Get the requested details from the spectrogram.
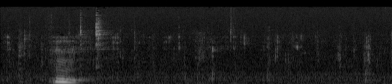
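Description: People chew creamy, mayonnaise-based potato salad served as a side, with soft, quiet, wet mouth sounds; a brief low hum of voice comes early, then faint chewing continues through the rest.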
